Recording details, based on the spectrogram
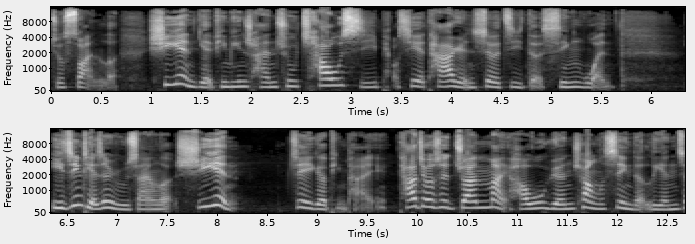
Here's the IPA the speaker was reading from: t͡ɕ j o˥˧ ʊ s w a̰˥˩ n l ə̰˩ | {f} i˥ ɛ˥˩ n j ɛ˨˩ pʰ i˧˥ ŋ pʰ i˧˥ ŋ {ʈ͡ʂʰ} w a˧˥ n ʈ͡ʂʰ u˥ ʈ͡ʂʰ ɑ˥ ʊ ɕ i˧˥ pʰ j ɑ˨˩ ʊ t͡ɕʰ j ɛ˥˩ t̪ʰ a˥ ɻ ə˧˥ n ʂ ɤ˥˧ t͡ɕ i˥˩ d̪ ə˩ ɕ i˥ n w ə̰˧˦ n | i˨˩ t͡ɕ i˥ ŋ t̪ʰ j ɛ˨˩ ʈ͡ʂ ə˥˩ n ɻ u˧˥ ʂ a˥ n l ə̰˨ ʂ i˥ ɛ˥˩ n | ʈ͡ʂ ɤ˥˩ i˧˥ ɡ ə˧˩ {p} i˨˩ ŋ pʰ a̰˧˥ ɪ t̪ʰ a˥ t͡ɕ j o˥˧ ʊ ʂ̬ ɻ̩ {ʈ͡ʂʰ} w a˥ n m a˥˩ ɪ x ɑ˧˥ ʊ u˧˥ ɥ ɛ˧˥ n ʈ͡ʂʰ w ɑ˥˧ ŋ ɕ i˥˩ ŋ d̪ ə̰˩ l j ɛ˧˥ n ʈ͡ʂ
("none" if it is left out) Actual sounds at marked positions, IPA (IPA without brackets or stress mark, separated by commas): ʂ, ʈ͡ʂʰ, pʰ, ʈ͡ʂ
